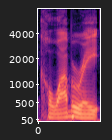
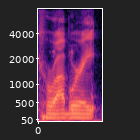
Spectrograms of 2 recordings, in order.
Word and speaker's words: corroborate: did not I yes I said cooporate incorrectly to accentuate how dumb you are and I said corroborate correctly to accentuate how much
